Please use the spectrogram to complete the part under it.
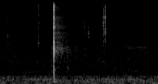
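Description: Scissors snip cotton wick for a vape coil on an Apache RTA, giving one sharp close cut followed by a softer second snip against quiet background.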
